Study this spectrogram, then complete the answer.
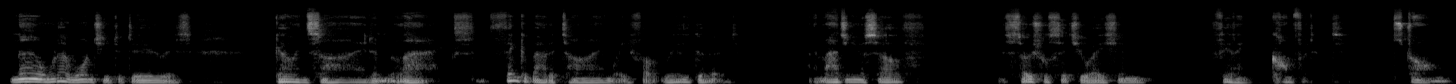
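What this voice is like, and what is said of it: Paul McKenna hypnotist impression. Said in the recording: “I'll do my Paul McKenna voice. ... there's still a little bit of smashy and nicey that comes through there sometimes when he's doing his hypnosis”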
